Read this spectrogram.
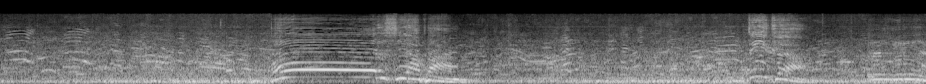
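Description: A large crowd of children chatters and shouts outdoors.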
